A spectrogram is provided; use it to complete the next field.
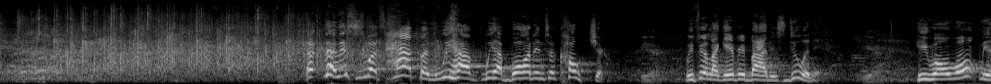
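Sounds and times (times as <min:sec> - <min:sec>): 
audience clapping: 0:00.0 - 0:04.6
speech: 0:03.3 - 0:09.8.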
